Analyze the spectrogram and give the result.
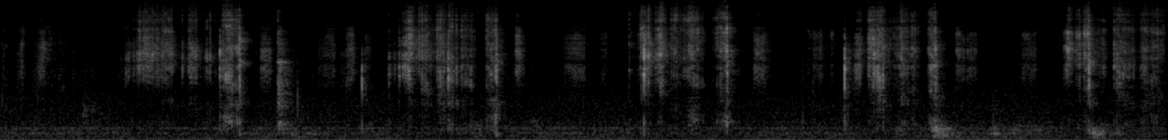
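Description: Fingertips with long nails slowly tear small pieces from a long, narrow strip of thin white printed paper. Soft, crisp ripping bursts, bright and papery with little low end, come in short runs separated by quiet pauses.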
